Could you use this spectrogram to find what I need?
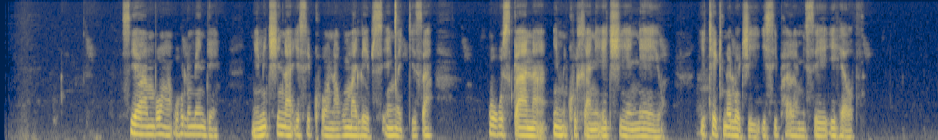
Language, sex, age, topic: North Ndebele, female, 36-49, health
